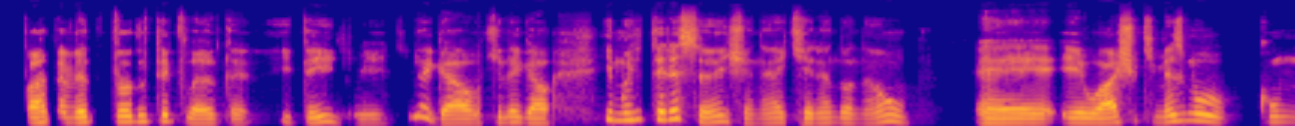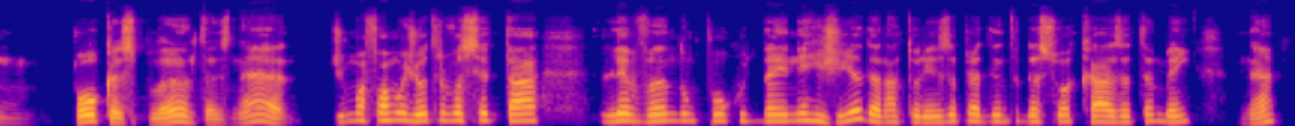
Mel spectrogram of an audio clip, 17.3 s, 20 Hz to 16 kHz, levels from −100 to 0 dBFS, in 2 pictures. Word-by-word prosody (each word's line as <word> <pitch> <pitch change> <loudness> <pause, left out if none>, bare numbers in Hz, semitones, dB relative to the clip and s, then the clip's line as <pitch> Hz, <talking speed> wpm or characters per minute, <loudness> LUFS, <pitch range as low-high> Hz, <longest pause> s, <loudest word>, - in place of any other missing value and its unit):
Apartamento 155 +1 +2
todo 165 +2 0
tem 185 +1 -1
planta. 130 -5 -3 0.2
Entendi. 155 +2 -3 0.4
Que - - -35
legal. 125 - 0
Que 150 - -8
legal. 145 -4 0 0.4
E 235 - 0
muito 215 0 -1
interessante, 180 - +2
né, 140 +2 -7
querendo 140 +1 -4
ou 140 - -3
não, 155 +5 -4 0.4
eh, 135 0 +2
eu 140 -1 +1
acho 145 +3 +5
que - - -8
mesmo 180 -2 +1 0.2
com 155 -4 -10 0.4
poucas 165 -5 +6
plantas, 135 -3 -1
né, 145 +1 -1 0.3
de 165 - -7
uma 205 +2 -1
forma 210 +2 +3
ou 215 - +2
de 190 - +2
outra 200 +2 0
você 205 0 +3
tá 195 0 +4 0.4
levando 195 +2 +1
um 195 - -12
pouco 195 0 -5
da 185 +1 -2
energia 190 +2 0
da 185 -6 +3
natureza 165 +1 -3
pra 190 0 0
dentro 180 +1 -8
da 180 +1 -2
sua 180 +1 -1
casa 170 -1 +1
também, 185 0 -4 0.3
né. 145 +7 -4
170 Hz, 165 wpm, -24 LUFS, 145-190 Hz, 0.4 s, poucas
